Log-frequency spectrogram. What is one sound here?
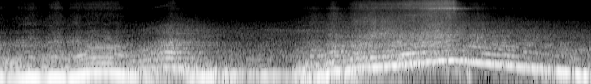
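A car engine revs up and down repeatedly, echoing loudly around a large enclosed space.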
